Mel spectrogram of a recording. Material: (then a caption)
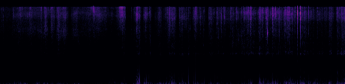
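Coconut shell. A coconut shell is handled, tapped and scratched close up, giving soft, dull scratchy rustling with low thuds. The sharpest knock comes near the middle, and a faint steady high tone sits under the scraping throughout.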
